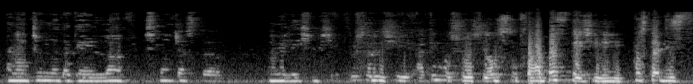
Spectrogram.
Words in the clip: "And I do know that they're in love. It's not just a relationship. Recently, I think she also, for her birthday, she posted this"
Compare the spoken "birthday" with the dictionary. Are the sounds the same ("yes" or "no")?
no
